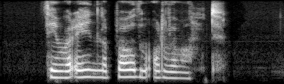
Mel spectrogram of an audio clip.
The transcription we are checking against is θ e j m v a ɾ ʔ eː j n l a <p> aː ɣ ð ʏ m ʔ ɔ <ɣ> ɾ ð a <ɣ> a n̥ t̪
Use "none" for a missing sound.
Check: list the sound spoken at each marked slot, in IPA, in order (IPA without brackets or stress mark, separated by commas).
p, none, v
